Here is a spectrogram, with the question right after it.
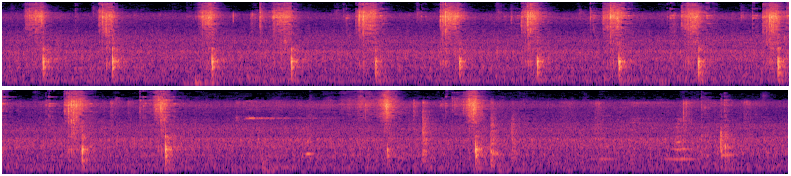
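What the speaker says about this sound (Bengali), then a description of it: "তিনটা অথবা চারটা পেঁয়াজকে কুচি কুচি করে নেব" Onions chopped finely with a knife on a board for a small-fish chili curry, close sharp knocks in a steady, slightly uneven rhythm about every half second, over a low kitchen background.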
